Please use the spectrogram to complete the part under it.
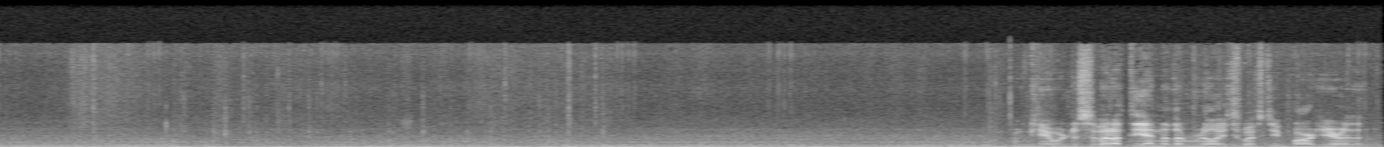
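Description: A car's tyres rumble steadily on the road, heard from inside the car.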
